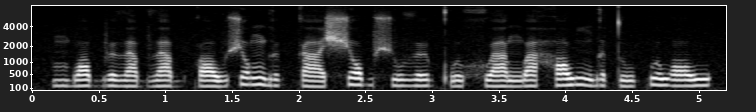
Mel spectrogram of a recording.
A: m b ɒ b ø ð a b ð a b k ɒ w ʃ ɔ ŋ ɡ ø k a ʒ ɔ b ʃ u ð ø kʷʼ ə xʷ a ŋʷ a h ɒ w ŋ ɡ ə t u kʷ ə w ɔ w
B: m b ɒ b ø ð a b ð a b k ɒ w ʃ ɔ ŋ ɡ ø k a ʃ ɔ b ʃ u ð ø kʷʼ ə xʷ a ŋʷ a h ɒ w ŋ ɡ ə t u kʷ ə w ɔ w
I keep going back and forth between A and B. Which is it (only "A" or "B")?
B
